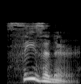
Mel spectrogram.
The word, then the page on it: seasoner: British English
